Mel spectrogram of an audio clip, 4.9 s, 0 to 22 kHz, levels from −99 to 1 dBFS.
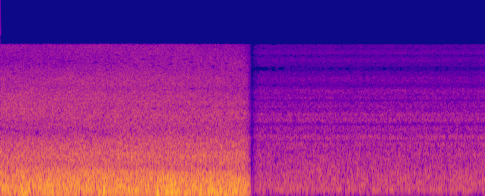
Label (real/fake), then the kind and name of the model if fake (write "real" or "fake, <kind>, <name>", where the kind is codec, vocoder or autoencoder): real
